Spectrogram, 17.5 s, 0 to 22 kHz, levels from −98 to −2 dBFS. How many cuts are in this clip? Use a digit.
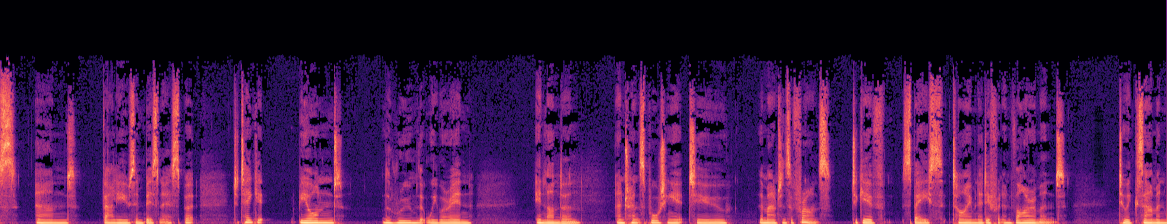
0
